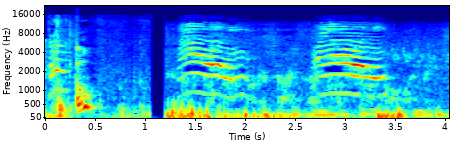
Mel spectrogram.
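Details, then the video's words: Cat meowing indoors: two drawn-out, wavering meows with strong harmonics, over a background of speech and low noise. "cats meowing"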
